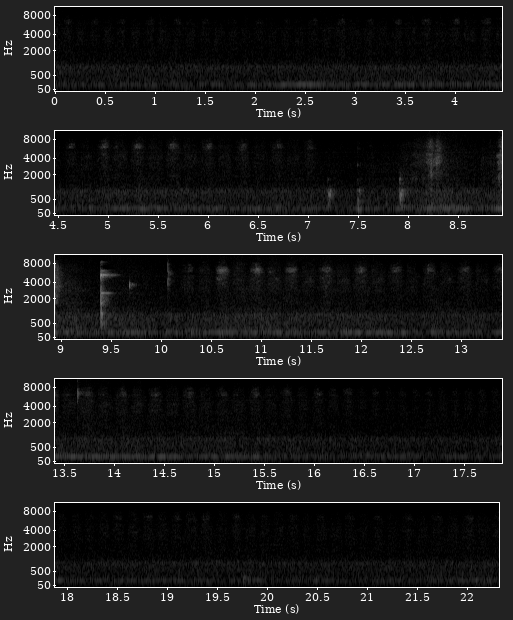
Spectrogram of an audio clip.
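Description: Faint, rhythmic rubbing of a wet abrasive stone back and forth over a copper sheet, a few strokes a second, with a few light clicks in the middle. The water slurry between stone and metal is doing the cutting, stoning the copper to a matte finish.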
